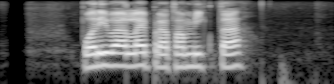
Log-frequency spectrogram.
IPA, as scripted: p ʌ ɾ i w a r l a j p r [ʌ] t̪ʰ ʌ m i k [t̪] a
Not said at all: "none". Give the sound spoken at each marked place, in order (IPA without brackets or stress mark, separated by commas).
a, t̪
